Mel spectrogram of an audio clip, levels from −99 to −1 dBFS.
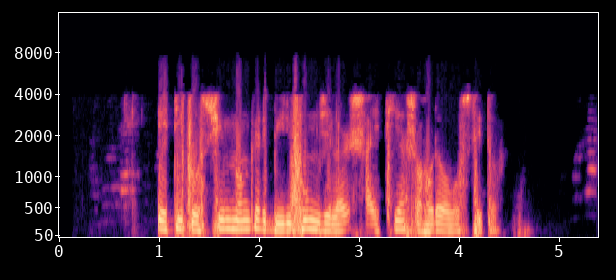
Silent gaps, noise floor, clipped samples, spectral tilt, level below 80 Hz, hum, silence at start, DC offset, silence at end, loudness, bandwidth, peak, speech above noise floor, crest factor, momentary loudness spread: none; -68 dBFS; under 0.1%; -9 dB/octave; -38 dBFS; none; 0.6 s; under 0.1%; 0.05 s; -14 LUFS; 6.2 kHz; 0 dBFS; 55 dB; 14 dB; 7 LU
